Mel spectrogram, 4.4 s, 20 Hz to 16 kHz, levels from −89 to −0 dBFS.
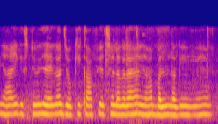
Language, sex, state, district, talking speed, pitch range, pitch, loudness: Hindi, female, Maharashtra, Solapur, 220 wpm, 230-245 Hz, 235 Hz, -14 LUFS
